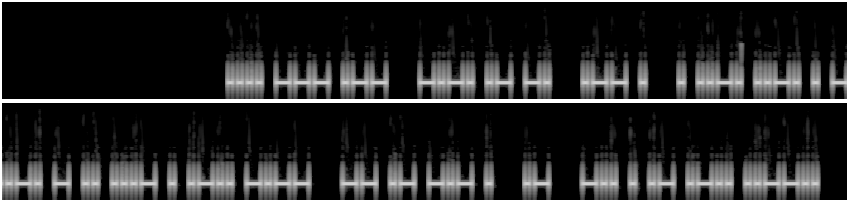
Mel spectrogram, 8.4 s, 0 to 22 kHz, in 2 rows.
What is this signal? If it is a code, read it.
Morse code, heard as a keyed tone, about 50 wpm, 700 Hz. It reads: HOW CAN WE EFFECTIVELY MAKE A DEAL?
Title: Sentences from Top 1400 Words 50wpm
